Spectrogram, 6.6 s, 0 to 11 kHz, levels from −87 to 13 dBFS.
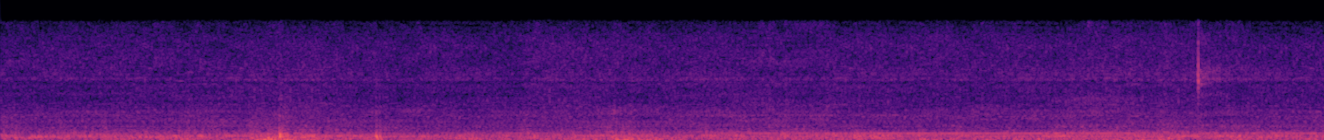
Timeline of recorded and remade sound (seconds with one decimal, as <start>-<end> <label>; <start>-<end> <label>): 0.0-6.6 remade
